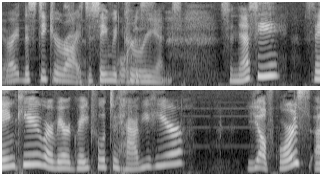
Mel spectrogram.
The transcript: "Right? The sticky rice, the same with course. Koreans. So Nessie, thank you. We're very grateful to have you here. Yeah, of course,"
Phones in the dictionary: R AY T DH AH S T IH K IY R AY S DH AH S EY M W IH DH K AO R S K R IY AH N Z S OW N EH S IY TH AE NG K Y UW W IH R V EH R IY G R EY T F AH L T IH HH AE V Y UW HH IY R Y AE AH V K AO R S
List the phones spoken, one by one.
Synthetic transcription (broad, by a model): R AY T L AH S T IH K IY R AY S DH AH S EY M W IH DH K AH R R IY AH N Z S OW N EH S IY TH AE NG K Y UW W IH R V EH R IY G R EY T F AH L T IH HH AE V Y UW HH IY R Y AE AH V K AO R S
